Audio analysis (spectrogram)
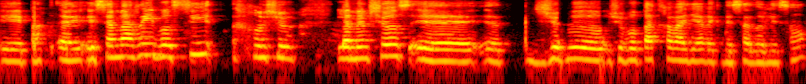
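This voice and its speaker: With a Spanish accent, a woman speaks at a very slow pace. Her pitch is fairly high. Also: ordinary pitch variation. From Mexico. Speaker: Spanish teacher. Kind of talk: self-introduction in meeting.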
